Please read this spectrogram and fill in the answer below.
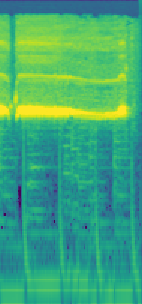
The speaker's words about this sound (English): If this were a real bit of extra time, this is when the referee blew the whistle, because it's finished.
